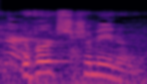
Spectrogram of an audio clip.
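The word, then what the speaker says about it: Gewürztraminer: Gewurz Treminer. – Gewurz Treminer. – Or you could say girls are meaner.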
